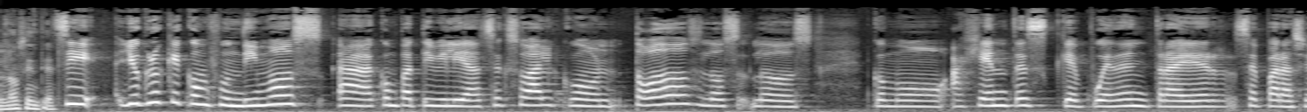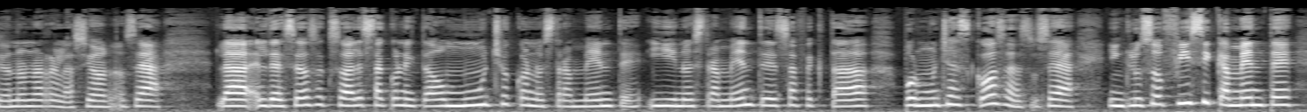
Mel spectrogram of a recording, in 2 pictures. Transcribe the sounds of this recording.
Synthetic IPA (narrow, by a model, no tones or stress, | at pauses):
nosint̪esiɟ͡ʝo̞kɾe̞oke̞ko̞ɱfund̪imo̞sako̞mpat̪iβ̞iliðaðse̞kswalkont̪o̞ðozlo̞slos | ko̞moaxe̞nt̪e̞ske̞pwe̞ð̞e̞nt̪ɾae̞ɾse̞paɾasjo̞naunare̞lasjo̞no̰se̞a | laḛld̪e̞se̞o̞s̬e̞kswale̞st̪ako̞ne̞k̚t̪aðo̞mut͡ʃo̞ko̞nːwe̞st̪ɾamẽ̞nt̪e̞ʔinwe̞st̪ɾamẽ̞nt̪e̞esafe̞kt̪aðapo̞ɾmut͡ʃasko̞saso̞se̞a | iŋkluso̞fisikamẽ̞nt̪e̞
